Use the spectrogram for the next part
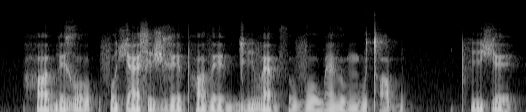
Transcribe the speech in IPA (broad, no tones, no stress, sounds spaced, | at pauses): h ɒ ɐ̯ b e ɣ o | f o ç æ s i ʒ ɣ e pʰ ɒ ð e b ɡ i β æ b θ u v o w æ ð u m u tʼ ɒ b | pʰ i ç e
